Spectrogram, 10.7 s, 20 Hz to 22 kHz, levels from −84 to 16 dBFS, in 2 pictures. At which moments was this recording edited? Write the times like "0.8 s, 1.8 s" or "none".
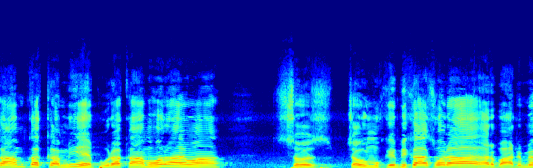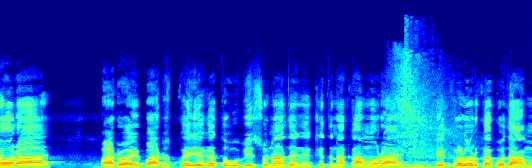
9.6 s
